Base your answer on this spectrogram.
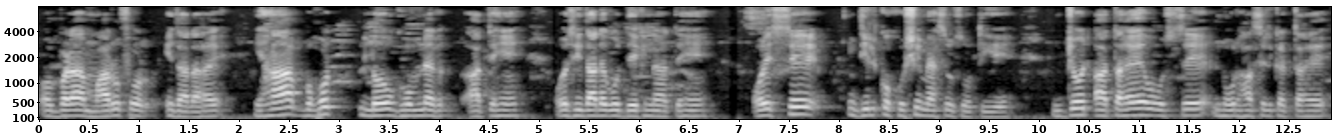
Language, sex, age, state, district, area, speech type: Urdu, male, 18-30, Uttar Pradesh, Ghaziabad, rural, spontaneous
